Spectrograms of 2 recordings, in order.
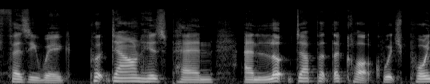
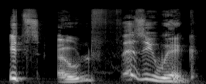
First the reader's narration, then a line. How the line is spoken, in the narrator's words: Scrooge cried in great amazement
